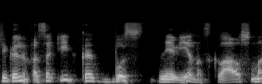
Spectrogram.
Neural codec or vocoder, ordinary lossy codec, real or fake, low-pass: codec, 16 kHz, 1 kbps, FunCodec, trained on Chinese and English, 50 frames a second; MP3, 64 kbps; fake; 7.2 kHz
